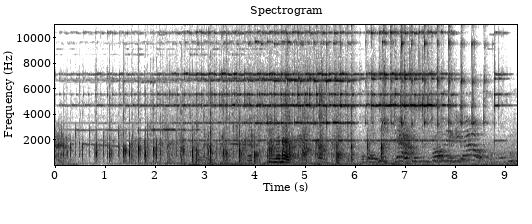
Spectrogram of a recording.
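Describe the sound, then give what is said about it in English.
Steady rhythmic clapping with ringing bells holding bright sustained tones, joined midway by rising and falling whistles, in a nightly two-minute chorus of bells, claps and whistles in Manoa to support healthcare workers. A voice speaks briefly over the din. “He leads a nightly chorus of bells and claps to show support for healthcare workers.”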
